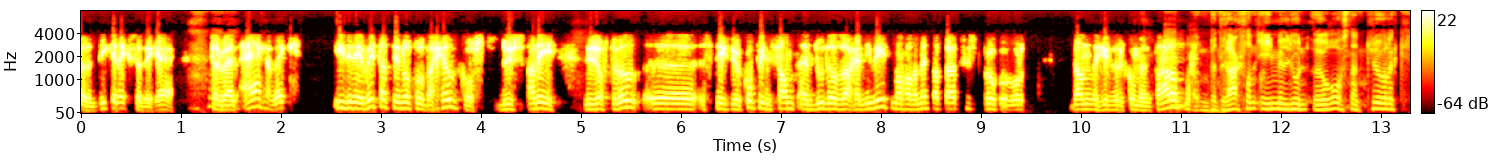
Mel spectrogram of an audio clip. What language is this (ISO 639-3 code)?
nld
